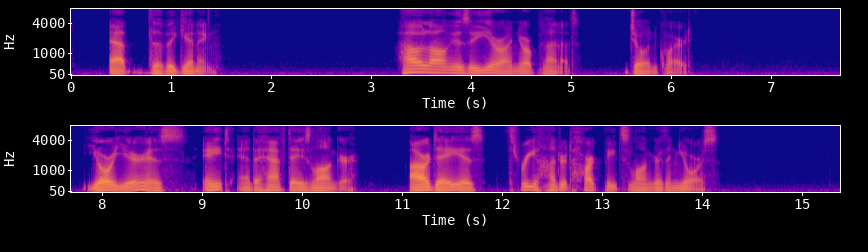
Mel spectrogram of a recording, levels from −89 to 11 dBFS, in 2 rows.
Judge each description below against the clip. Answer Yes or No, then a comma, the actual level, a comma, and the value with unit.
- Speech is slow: Yes, slow, 120 wpm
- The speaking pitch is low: Yes, low, 110 Hz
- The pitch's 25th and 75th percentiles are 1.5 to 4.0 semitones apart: Yes, average, 2.8 semitones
